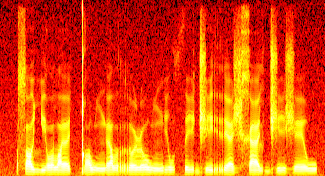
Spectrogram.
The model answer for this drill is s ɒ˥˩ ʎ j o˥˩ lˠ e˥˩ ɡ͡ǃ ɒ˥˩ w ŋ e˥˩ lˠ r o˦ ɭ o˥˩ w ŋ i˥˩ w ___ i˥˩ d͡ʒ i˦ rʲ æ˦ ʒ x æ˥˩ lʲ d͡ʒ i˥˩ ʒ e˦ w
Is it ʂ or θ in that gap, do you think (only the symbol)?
θ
